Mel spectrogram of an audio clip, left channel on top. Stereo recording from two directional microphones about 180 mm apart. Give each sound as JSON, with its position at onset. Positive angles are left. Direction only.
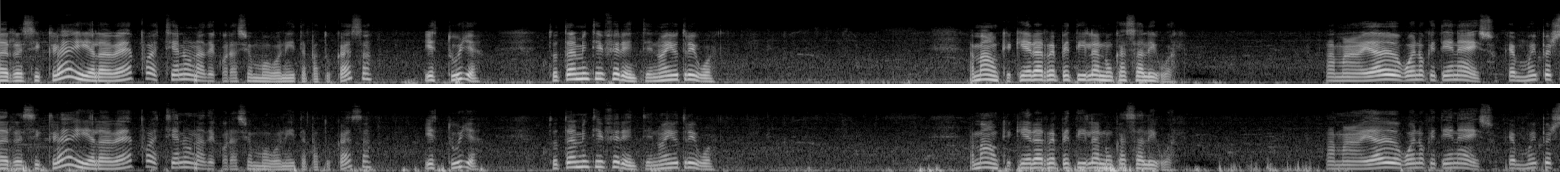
{"t": 0.0, "sound": "speech", "side_deg": 20}
{"t": 9.7, "sound": "speech", "side_deg": 25}
{"t": 13.2, "sound": "speech", "side_deg": 20}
